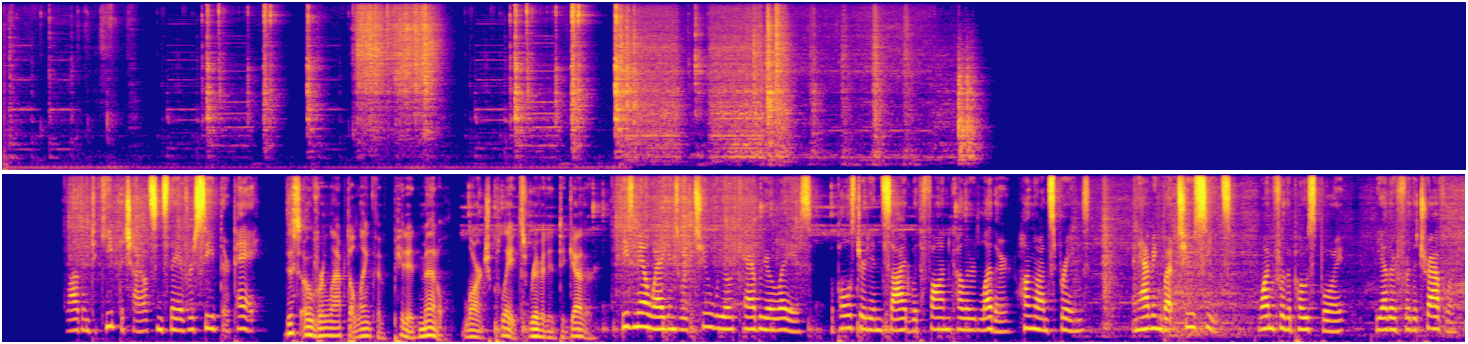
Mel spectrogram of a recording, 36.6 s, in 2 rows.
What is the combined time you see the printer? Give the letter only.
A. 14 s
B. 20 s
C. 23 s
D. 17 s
D.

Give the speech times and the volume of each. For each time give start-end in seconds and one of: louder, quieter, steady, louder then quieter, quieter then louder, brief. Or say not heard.
19.1-36.5 steady.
